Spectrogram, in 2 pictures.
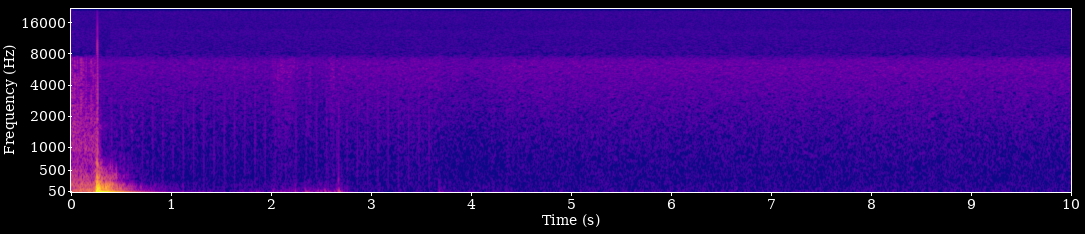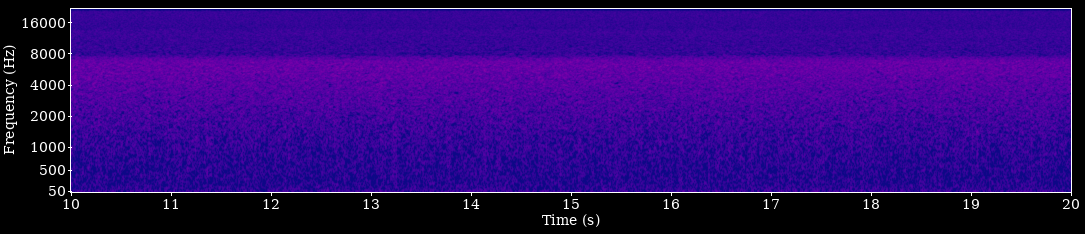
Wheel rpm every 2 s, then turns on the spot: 20, 0, 0, 0, 0, 0, 0, 0, 0, 0.
none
